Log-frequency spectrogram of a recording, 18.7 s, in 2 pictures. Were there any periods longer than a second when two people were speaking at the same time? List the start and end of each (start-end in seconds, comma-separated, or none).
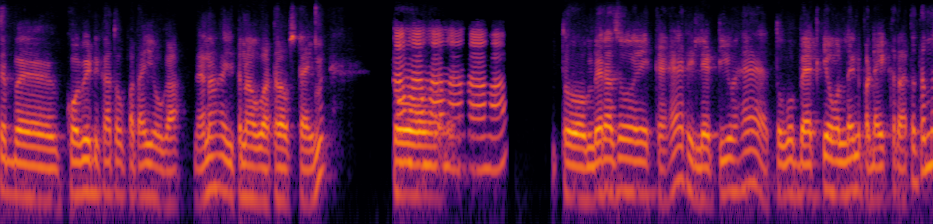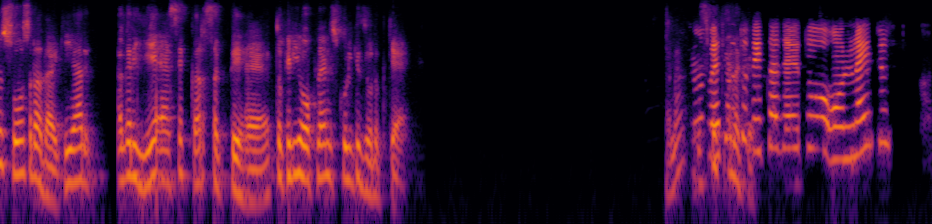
none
